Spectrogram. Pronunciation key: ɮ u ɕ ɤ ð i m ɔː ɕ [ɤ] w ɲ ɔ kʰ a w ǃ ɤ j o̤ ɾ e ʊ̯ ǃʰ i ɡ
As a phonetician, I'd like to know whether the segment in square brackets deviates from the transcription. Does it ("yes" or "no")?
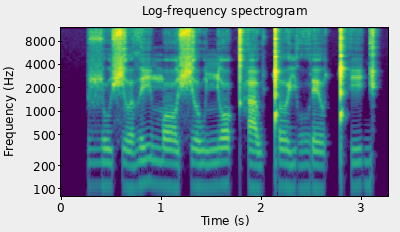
no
